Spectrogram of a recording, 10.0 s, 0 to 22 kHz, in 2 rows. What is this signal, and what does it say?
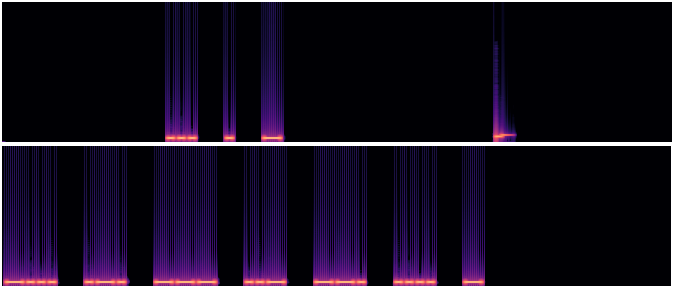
Morse code, heard as a keyed tone, about 29 wpm, spaced as for 21 wpm, 700 Hz. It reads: SET BROUGHT
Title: 2x Character Spacing - Top 500 Words - 30wpm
